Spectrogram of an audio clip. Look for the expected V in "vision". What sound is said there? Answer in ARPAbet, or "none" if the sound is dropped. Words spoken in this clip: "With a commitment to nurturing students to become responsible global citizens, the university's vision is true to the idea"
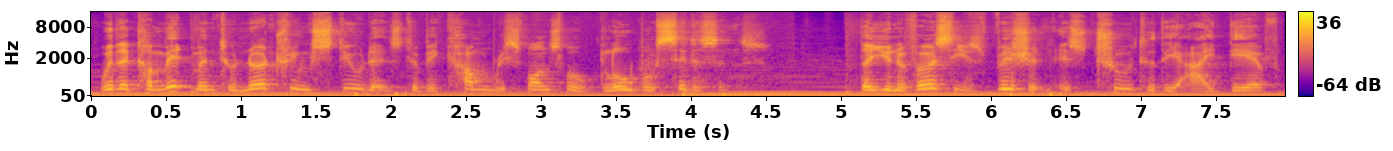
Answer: V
